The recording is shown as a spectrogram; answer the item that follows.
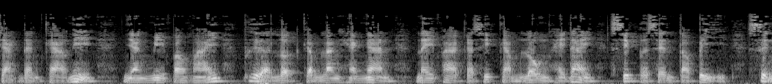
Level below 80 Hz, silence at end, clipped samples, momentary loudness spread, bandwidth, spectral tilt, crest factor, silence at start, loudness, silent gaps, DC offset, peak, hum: -40 dBFS; 0 s; under 0.1%; 4 LU; 11.5 kHz; -4.5 dB/octave; 16 dB; 0 s; -16 LUFS; none; under 0.1%; 0 dBFS; none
